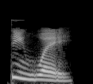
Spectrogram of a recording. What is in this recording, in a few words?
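"定位", Mandarin Chinese; chinese-flashcards; hsk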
